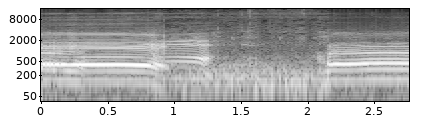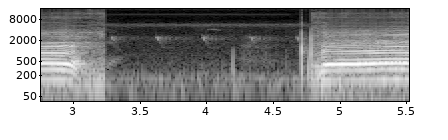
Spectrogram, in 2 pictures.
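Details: Tame cattle in a herd roaming rice fields in search of grass: two long, steady harmonic moos, then a quiet gap and the start of a third moo.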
